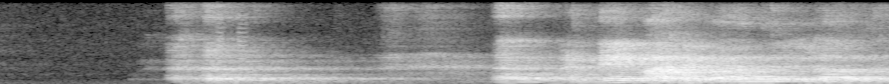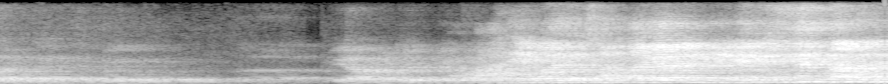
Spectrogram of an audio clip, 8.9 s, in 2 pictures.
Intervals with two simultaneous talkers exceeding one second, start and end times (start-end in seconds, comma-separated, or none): 6.7-8.2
